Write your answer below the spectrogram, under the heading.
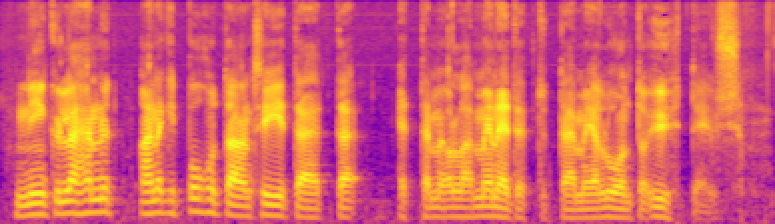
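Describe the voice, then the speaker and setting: A man talks at a moderate pace. His voice is fairly low, with ordinary pitch variation. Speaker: biology professor. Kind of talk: interview. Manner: hesitant, repeats words.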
